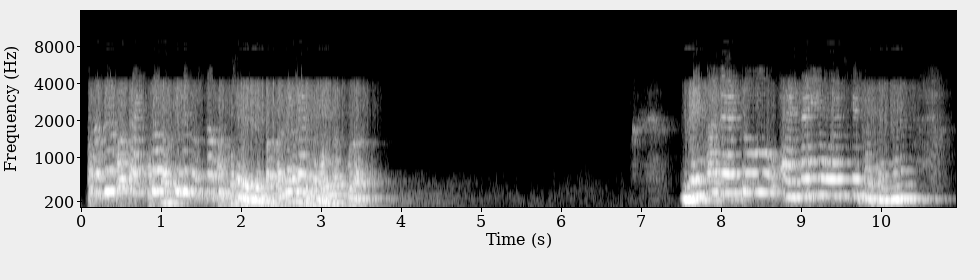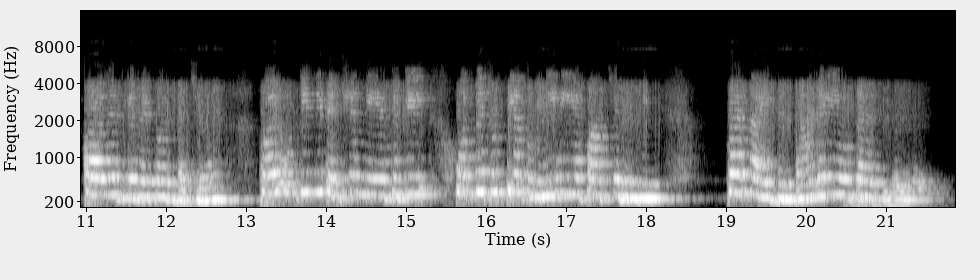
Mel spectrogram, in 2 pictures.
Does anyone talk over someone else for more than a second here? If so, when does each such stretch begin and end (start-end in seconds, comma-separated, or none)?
1.7-3.2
